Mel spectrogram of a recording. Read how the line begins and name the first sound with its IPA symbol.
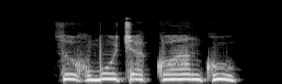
s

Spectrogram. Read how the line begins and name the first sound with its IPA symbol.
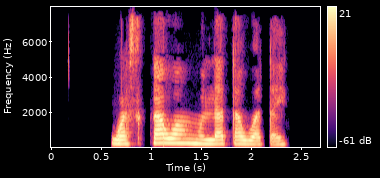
w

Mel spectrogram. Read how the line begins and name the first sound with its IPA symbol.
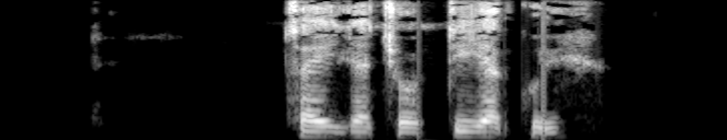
t͡s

